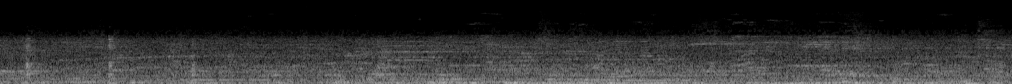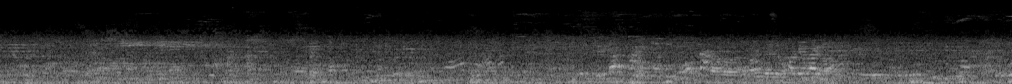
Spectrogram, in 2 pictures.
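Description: Distant voices of a crowd murmur in a large echoing hall.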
